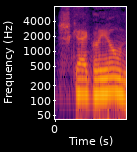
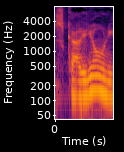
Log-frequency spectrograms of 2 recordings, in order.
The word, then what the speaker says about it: Scaglione: Scaglione, they would pronounce it, but Scaglione, you pronounce it the Italian way.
